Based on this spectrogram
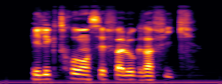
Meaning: electroencephalographic
- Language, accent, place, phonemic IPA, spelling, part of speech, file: French, France, Lyon, /e.lɛk.tʁo.ɑ̃.se.fa.lɔ.ɡʁa.fik/, électroencéphalographique, adjective, LL-Q150 (fra)-électroencéphalographique.wav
